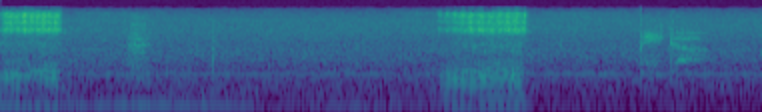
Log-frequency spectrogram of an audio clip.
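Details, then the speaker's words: Sleeping Boxer puppy snoring soundly: two short, buzzing snores a few seconds apart over a steady background hum. "V you're snoring what are you doing you're snoring"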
